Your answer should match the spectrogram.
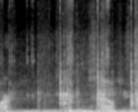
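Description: Hydraulic shop press being pumped, with a steady low hum, a hiss and a few clicks; its rebuilt cylinder is airbound and still low on fluid.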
